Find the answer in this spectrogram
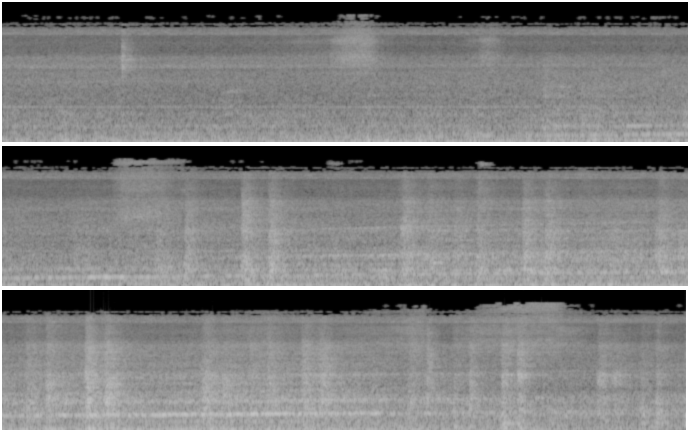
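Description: Hankyu electric train pulling away from a station, heard from inside the car: a motor whine climbs steadily in pitch as the train gathers speed, then levels off near the end. It runs over a steady rumble of wheels on rail, with scattered clicks of the wheels over rail joints once the train is moving.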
